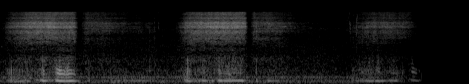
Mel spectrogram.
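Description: Three loud, rough, fluttering snores in a slow rhythm, about one every two seconds: snoring from a sleeping bulldog.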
